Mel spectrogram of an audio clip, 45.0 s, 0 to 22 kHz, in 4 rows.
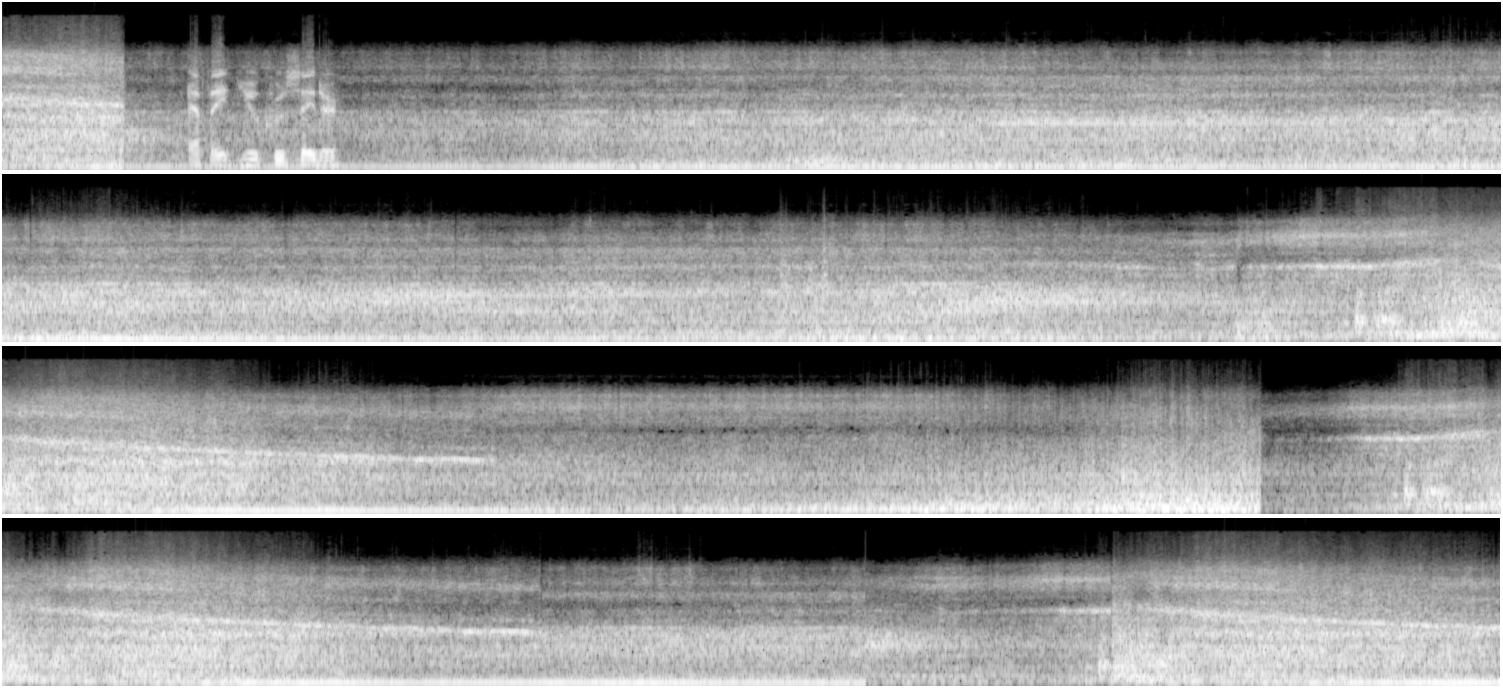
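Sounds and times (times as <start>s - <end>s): falling jet whine: 0.0s - 44.9s
jet engines running at high power: 0.0s - 44.9s.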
